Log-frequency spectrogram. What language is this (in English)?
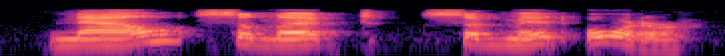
English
